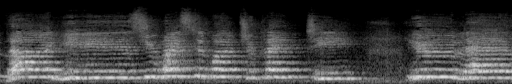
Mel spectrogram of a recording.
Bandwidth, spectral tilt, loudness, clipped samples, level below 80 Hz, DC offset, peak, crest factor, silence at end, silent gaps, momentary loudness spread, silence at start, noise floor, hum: 12.5 kHz; -4 dB/octave; -16 LUFS; under 0.1%; -58 dBFS; under 0.1%; -2 dBFS; 14 dB; 0 s; none; 7 LU; 0 s; -35 dBFS; none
